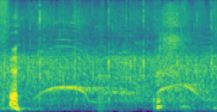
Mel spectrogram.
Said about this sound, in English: Now we're doing in preaching, in person preaching here, and we're going to use the broadcast. we can clap for that.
